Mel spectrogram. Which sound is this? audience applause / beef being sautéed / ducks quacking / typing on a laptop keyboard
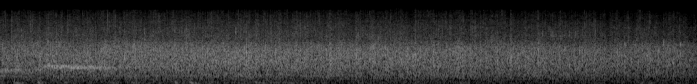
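audience applause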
